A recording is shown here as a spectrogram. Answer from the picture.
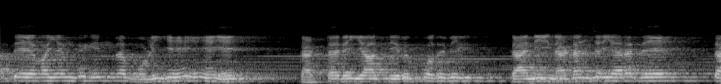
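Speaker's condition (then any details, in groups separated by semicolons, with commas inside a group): No condition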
